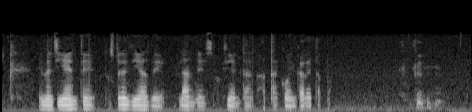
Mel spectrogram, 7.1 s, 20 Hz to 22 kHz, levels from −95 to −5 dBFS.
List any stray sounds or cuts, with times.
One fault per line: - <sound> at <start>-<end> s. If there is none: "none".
- laugh at 6.0-6.7 s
